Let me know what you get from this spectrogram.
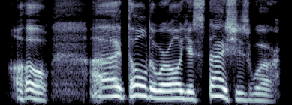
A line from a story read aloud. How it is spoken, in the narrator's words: Gus said with a chuckle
